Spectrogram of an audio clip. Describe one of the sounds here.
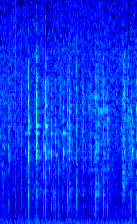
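Footsteps shuffle across a bare floor.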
